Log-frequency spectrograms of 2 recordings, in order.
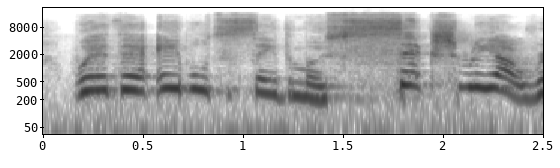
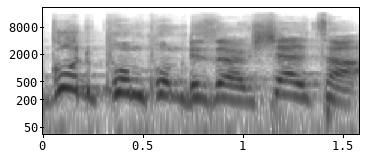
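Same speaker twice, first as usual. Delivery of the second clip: low Jamaican patois compliment; deep, tender Jamaican patois; Winston's line; 6 semitones lower than usual. Retold or imitated. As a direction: say it like a smooth Jamaican sweet-talker. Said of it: "Winston turned to me and said".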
